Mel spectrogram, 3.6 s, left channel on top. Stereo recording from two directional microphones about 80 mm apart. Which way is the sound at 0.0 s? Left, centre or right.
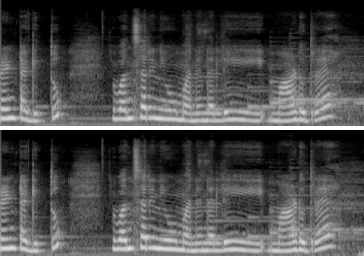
Right.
